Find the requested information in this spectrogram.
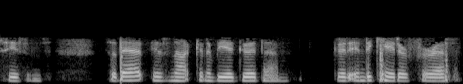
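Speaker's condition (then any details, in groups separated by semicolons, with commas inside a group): No condition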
